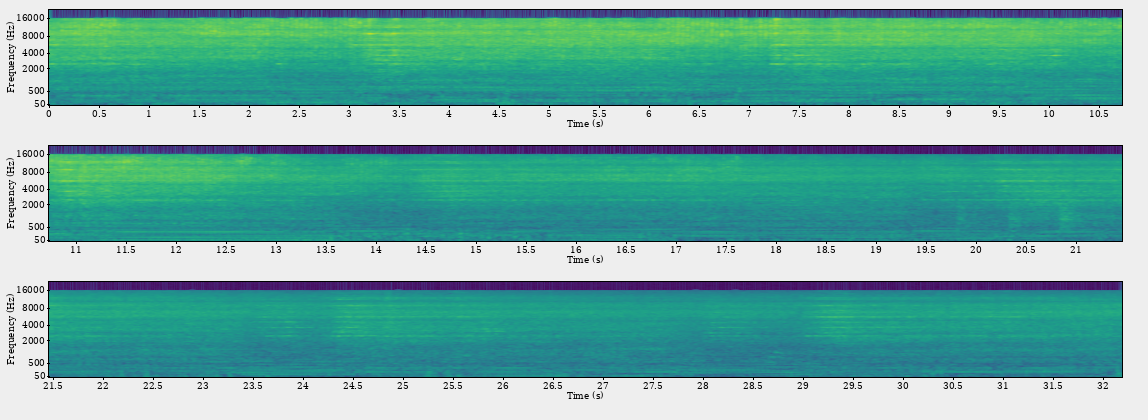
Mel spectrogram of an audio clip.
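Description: Motor vehicle engines running in street traffic, with a low engine drone that shifts in pitch. It is loudest in the first half and slowly fades.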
